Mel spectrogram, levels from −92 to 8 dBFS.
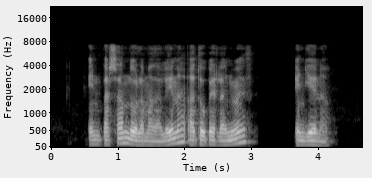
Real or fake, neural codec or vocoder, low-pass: fake; autoencoder, 48 kHz, 128 numbers a frame, DAC-VAE, trained on Japanese speech; 7.2 kHz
